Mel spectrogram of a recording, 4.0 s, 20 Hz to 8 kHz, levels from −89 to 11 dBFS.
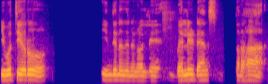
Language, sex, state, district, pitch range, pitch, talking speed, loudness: Kannada, male, Karnataka, Bijapur, 120-135 Hz, 130 Hz, 90 wpm, -14 LUFS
